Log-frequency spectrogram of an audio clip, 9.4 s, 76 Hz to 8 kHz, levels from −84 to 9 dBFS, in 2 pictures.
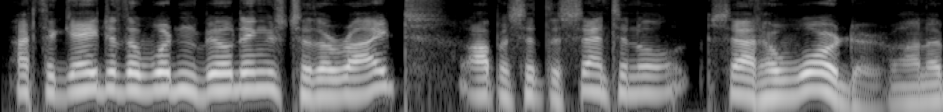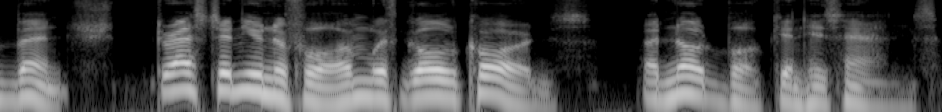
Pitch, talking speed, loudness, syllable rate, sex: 145 Hz, 190 wpm, -17 LUFS, 5.0 syllables/s, male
